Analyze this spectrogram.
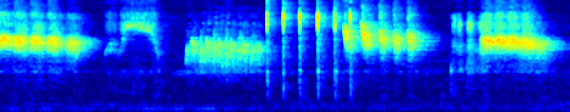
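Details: A hand-tame, trained lark sings out in the open, alternating rich buzzy warbles with a run of sharp clicking ticks and high whistled notes, the phrases flowing rapidly one into the next.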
